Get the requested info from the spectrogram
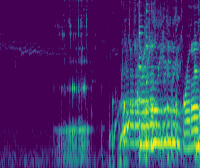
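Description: A cartoon character's voice gargling a mouthful of milk: a pitched, bubbling, wavering vocal sound that starts about a second in, after a brief near silence and a short faint sound.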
